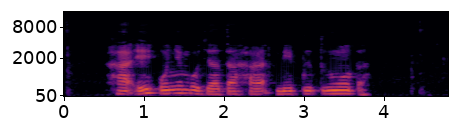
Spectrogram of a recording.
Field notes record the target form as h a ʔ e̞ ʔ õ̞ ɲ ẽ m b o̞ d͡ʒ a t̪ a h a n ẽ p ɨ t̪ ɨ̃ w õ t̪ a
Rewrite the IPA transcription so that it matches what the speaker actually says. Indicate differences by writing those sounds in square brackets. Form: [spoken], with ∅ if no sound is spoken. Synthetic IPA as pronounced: h a ʔ e̞ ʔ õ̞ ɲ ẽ m b o̞ d͡ʒ a t̪ a h a n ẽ p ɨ t̪ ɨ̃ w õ t̪ a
